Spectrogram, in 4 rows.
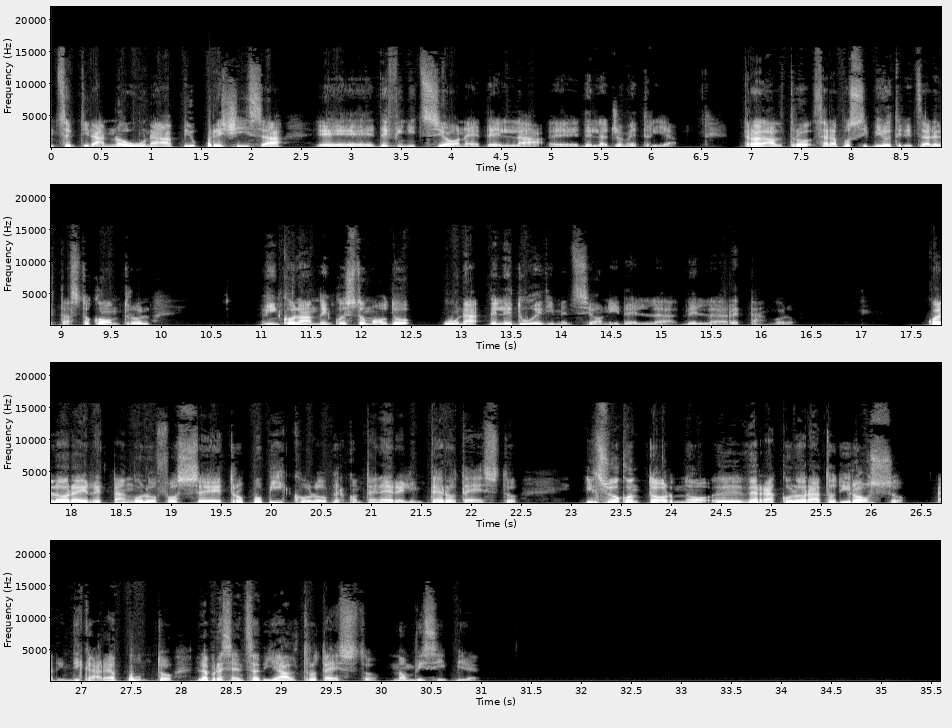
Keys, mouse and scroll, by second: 1.8-3.2 drag, 8.0-15.7 ctrl+drag, 17.6-19.6 drag, 32.2-33.7 drag.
